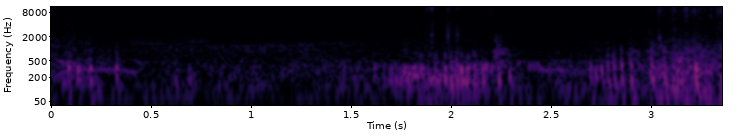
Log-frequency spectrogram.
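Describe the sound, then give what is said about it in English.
Pigeons cooing softly in a low, rolling murmur, with several birds overlapping. Faint outdoor ambience and a few brief higher chirps sit around them, and no one speaks. “If you listen carefully, you can hear all the pigeons.”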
